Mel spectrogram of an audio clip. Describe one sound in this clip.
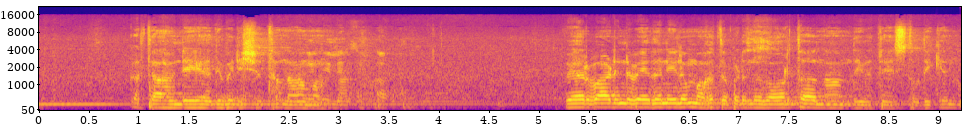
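A man sings a slow, mournful hymn through a loudspeaker.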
